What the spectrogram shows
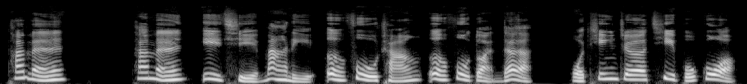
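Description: A woman's voice: mid-range voice, very animated, takes it slowly, darkish tone, dry recording, studio quality. A woman voicing a frightened young daughter who stammers and hesitates. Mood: hesitant.

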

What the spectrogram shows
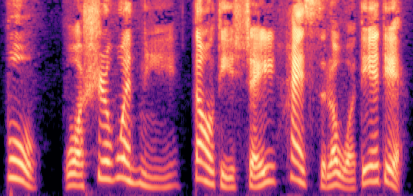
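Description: A woman's voice: medium pitch, sing-song, measured pace, darkish tone, no room sound, studio quality. A woman reading the lines of a tense, suspicious teenage boy with a tight, guarded delivery. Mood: accusing.

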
